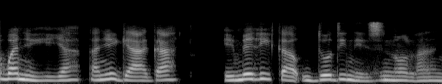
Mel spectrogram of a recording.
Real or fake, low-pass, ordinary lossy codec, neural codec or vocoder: fake; 7.2 kHz; none; codec, 16 kHz, 0.8 kbps, ZipCodec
